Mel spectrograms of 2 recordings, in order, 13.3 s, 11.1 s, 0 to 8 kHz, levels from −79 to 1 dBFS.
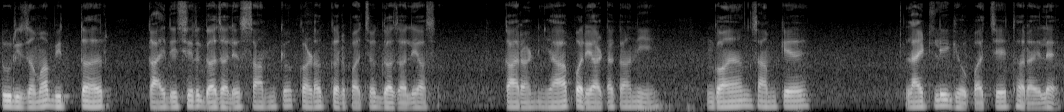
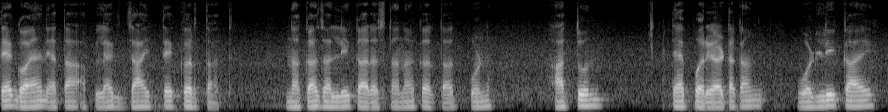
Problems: constant background noise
